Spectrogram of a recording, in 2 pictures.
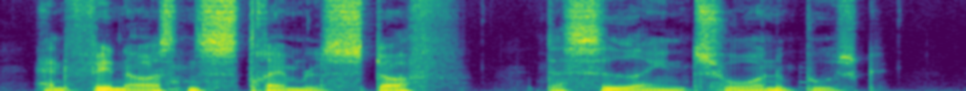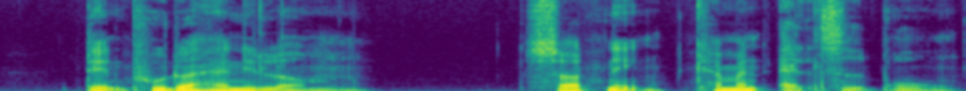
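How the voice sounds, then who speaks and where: Male audiobook narrator for children's stories: very low voice, calm, measured, dry. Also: dry recording. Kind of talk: audiobook reading of a children's book.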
